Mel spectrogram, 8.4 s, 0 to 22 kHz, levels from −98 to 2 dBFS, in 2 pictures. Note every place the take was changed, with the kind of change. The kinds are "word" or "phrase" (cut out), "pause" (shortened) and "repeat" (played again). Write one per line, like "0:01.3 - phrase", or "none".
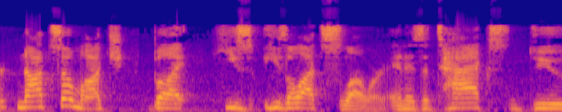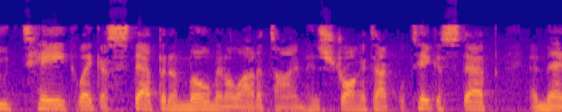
0:01.0 - pause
